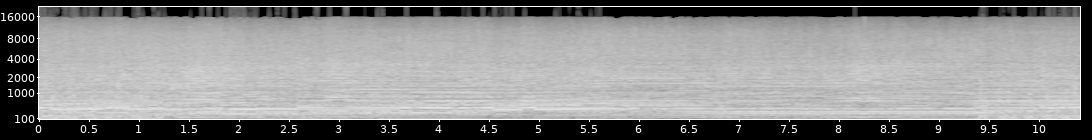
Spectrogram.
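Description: Racing car engines roar at high speed.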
